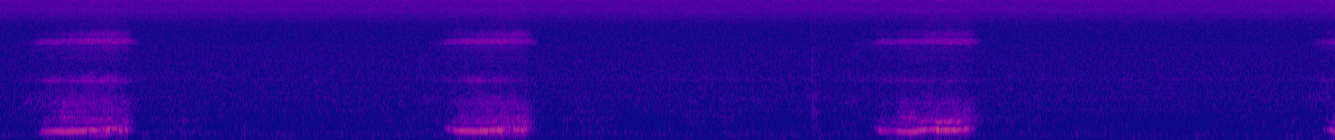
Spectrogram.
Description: Doodle snoring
